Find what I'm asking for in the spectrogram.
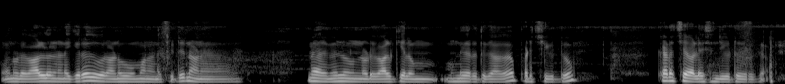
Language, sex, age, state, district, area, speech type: Tamil, male, 30-45, Tamil Nadu, Tiruchirappalli, rural, spontaneous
